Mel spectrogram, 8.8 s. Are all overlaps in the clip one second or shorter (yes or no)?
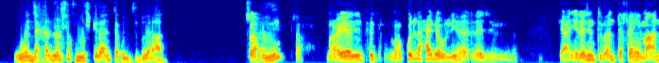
yes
